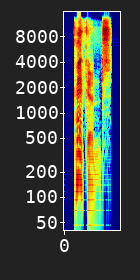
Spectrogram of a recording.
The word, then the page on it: peccant: British English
